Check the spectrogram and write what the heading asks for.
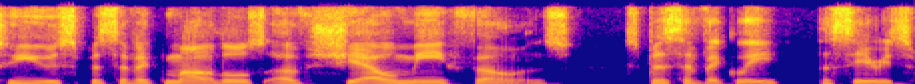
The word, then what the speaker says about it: Xiaomi: Xiaomi, thank you. Okay. Just reading that more or less phonetically there.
